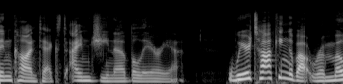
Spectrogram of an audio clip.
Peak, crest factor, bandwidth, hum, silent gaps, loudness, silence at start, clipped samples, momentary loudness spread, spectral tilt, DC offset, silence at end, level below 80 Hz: -4 dBFS; 18 dB; 12.5 kHz; none; none; -21 LUFS; 0 s; under 0.1%; 12 LU; -6 dB/octave; under 0.1%; 0 s; -54 dBFS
